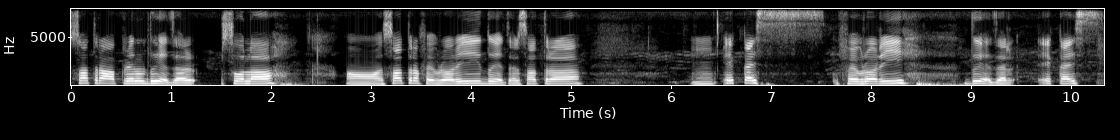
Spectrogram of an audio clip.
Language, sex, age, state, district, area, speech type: Nepali, female, 30-45, West Bengal, Darjeeling, rural, spontaneous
